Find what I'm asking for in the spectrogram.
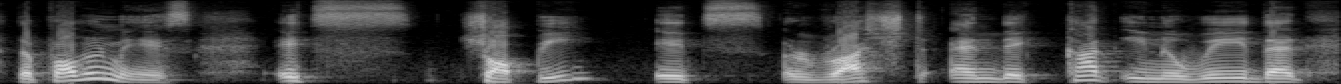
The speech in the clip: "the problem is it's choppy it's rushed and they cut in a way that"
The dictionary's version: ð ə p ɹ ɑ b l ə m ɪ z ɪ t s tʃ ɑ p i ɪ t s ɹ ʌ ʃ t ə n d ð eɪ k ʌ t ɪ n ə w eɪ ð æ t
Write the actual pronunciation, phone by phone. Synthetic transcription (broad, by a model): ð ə p ɹ ɑ b l ə m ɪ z ɪ t s tʃ ɑ p i ɪ t s ɹ ʌ ʃ t ə n d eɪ k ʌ t ɪ n ə w eɪ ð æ t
